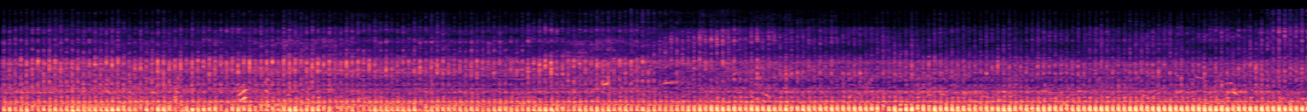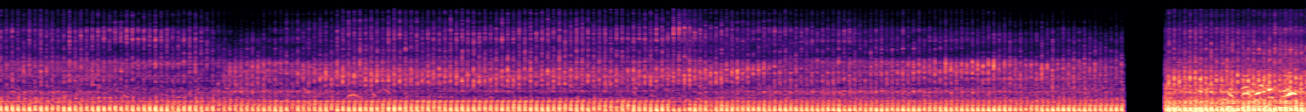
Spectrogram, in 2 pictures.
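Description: Small petrol engine of a long-tail boat motor running steadily under way, a constant buzzing drone with no change in speed.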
